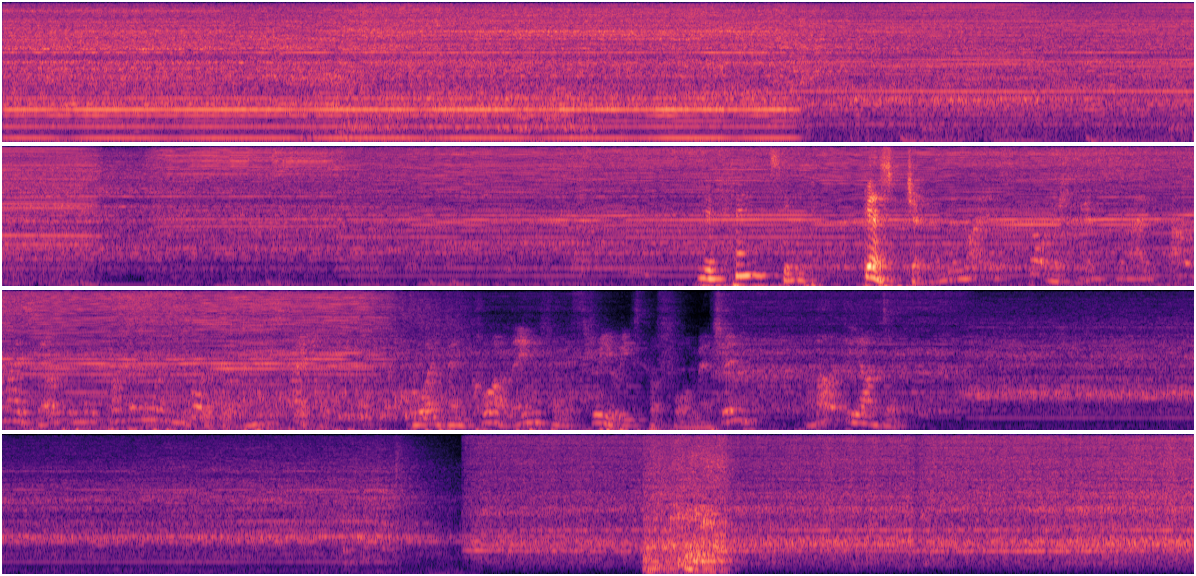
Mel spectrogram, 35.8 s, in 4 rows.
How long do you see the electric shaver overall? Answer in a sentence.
The electric shaver can be heard for 21 seconds in total.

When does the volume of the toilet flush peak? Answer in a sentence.
The loudest moment of the toilet flush is at 32 seconds.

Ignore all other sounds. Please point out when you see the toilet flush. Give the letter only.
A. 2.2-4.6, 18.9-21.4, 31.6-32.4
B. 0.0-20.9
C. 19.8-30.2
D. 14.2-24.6
A.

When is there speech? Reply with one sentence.
The speech can be heard from 14.2 to 24.6 s.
